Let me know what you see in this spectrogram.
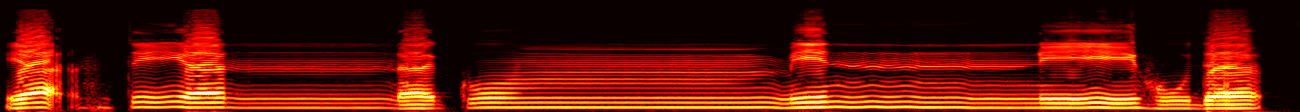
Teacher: mim yang pertama sukun mim yang kedua berharakat Maka dia kita baca dengan mim yang pertama dimasukkan kepada mim yang kedua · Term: idgham mimi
